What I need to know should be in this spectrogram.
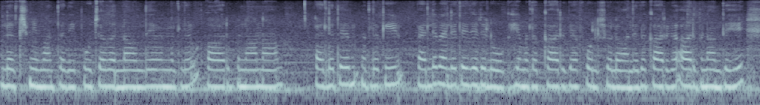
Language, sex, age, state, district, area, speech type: Dogri, female, 18-30, Jammu and Kashmir, Jammu, rural, spontaneous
